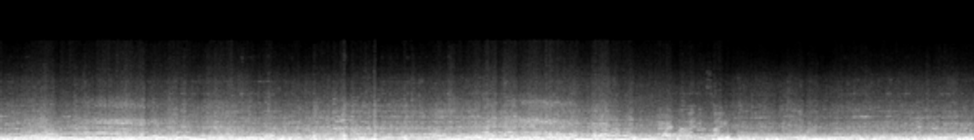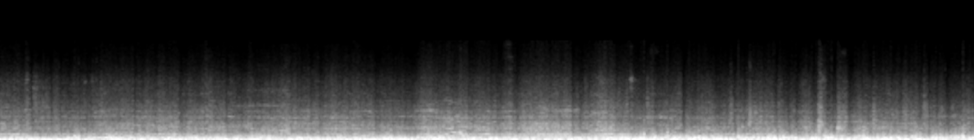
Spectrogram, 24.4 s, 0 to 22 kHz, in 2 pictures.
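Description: An EMU local train on the Howrah–Tarakeswar line runs at about 70–75 km/h after leaving Hind Motor, a loud, steady rolling roar with droning motor tones that rise and fall, heard from on board.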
